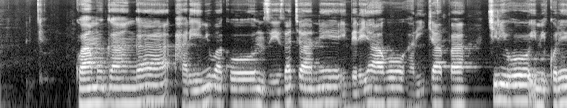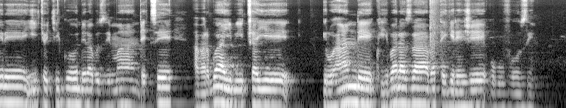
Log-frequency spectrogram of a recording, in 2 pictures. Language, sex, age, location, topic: Kinyarwanda, male, 25-35, Huye, health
